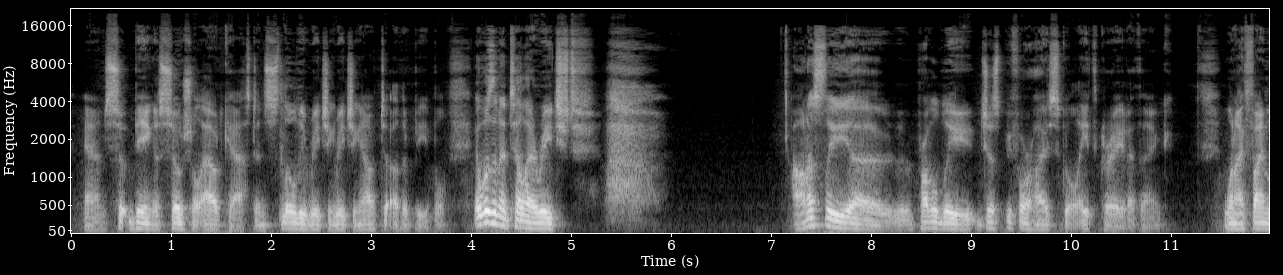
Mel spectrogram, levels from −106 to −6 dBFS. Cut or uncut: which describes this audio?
cut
